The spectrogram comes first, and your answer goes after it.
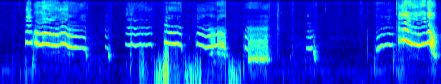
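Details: Tame fox, nervous after waking from sleep, squeals loudly while rejecting touch: long, strained, harmonic cries that waver and slide downward, repeated in quick bursts with short breaks between them, indoors.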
